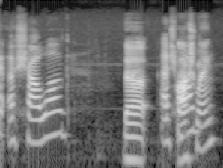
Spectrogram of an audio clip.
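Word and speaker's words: Aswang: Ashawag? The Ashwang? Ashwang.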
